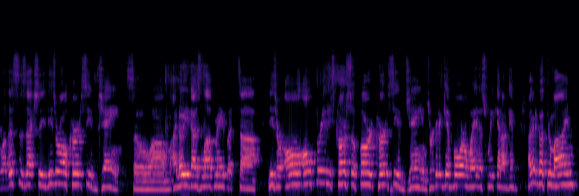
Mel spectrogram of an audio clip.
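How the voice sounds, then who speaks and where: Speaking at normal speed with hardly any pauses, a high-pitched livestream host keeps things upbeat as he talks to viewers and hands out cars. His casual stream has a roomy, dull lo-fi sound.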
